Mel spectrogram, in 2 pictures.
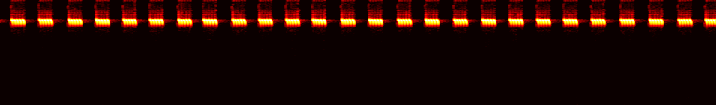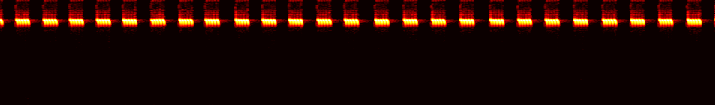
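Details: Summer-evening chirping from a male cricket: a long even train of shrill, clipped chirps at about three and a half per second, steady in loudness and pitch, nothing else audible.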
